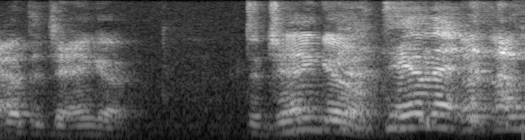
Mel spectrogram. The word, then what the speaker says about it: Django: To Django, the D is silent.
